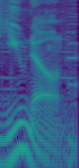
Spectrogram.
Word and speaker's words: Unown: See, that's why I thought it was Unown, right? Because it's U-N-O-W. Phonetically, it's what it looks like.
